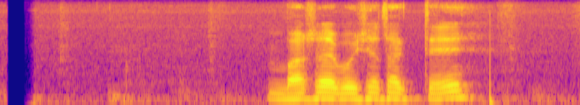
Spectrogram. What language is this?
Bangla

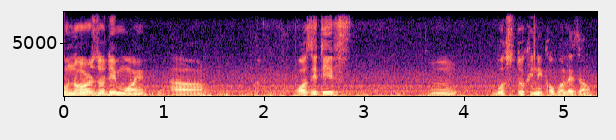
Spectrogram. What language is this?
Assamese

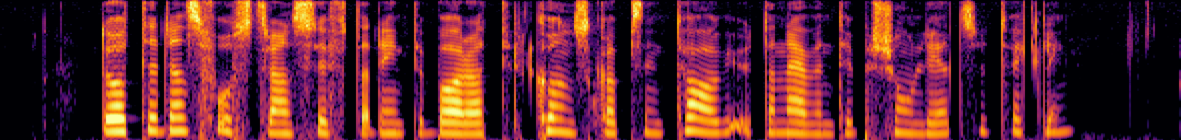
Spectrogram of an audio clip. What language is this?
Swedish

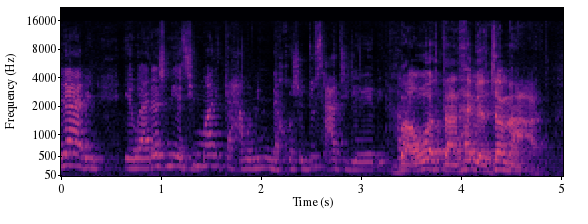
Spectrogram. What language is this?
Arabic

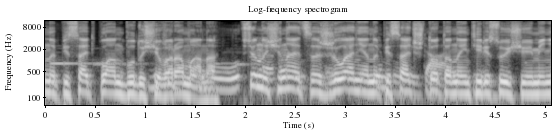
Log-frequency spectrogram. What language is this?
Russian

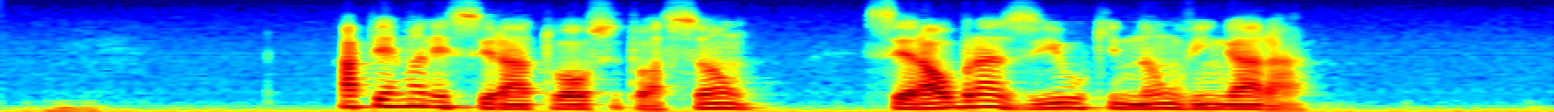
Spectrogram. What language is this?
Portuguese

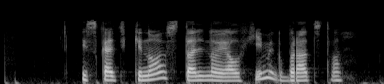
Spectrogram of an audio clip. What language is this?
Russian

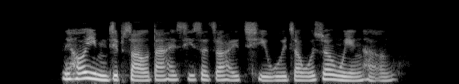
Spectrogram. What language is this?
Cantonese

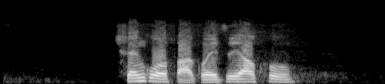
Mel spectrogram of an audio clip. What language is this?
Chinese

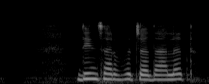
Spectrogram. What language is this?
Nepali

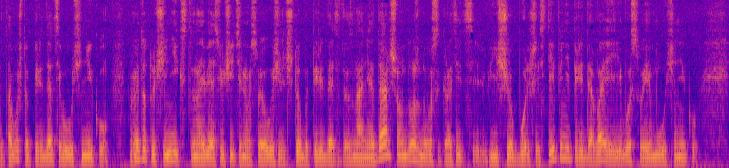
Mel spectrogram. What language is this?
Russian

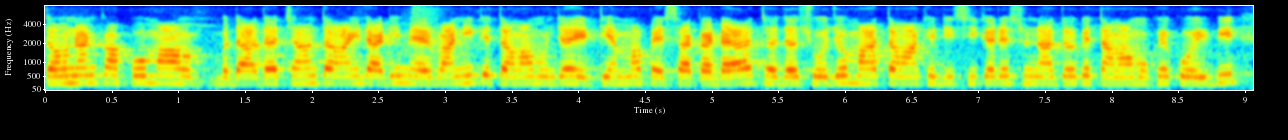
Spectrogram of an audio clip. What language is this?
Sindhi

